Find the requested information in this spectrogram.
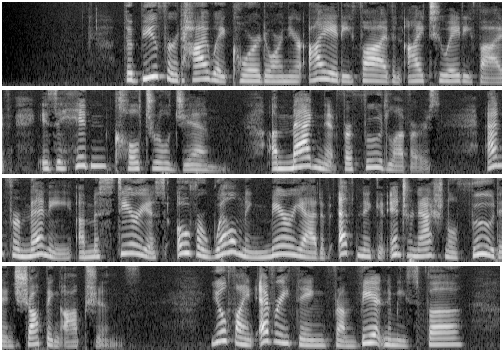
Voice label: voice promo; New Buford Hwy

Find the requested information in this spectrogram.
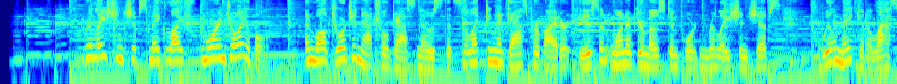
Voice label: Voice Over

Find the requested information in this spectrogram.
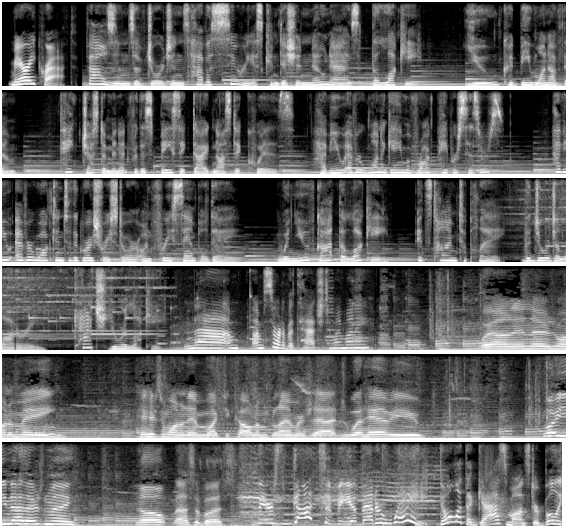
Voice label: Commercial VO

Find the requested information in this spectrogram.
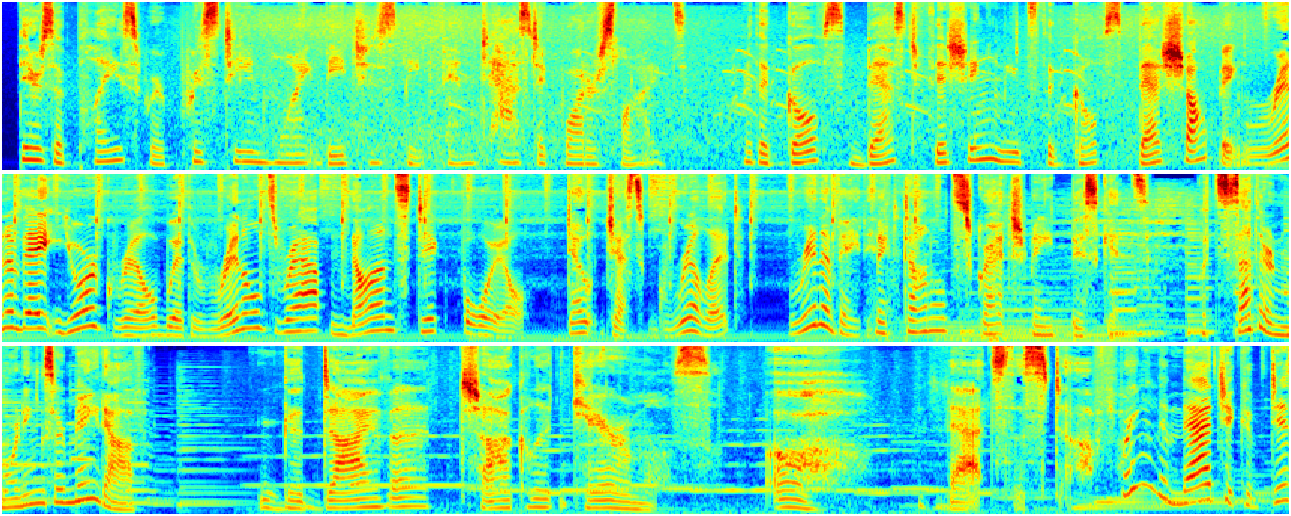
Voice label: Commercial

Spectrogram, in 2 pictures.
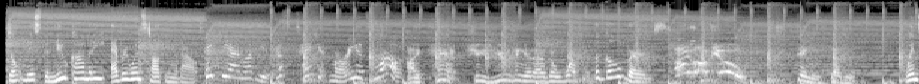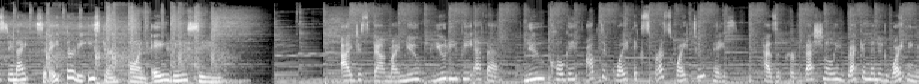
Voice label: Commercial Voice Over

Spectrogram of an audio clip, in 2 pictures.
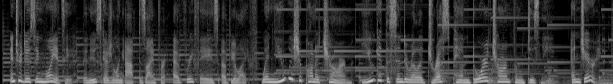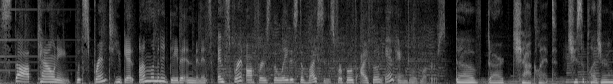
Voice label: Commercial

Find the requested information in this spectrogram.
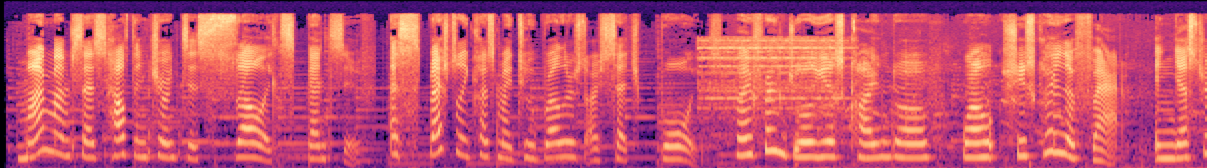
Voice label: Commercial

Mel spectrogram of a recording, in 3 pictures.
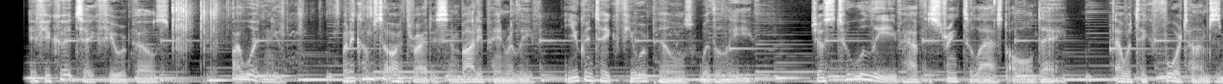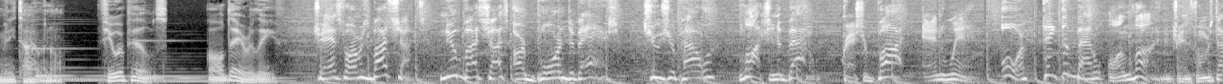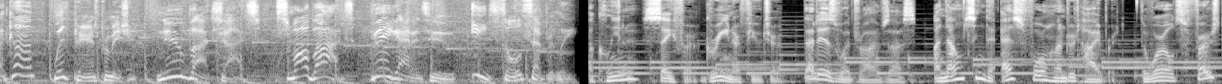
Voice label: Commercial VO

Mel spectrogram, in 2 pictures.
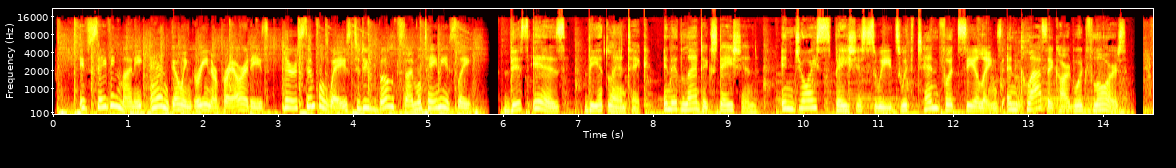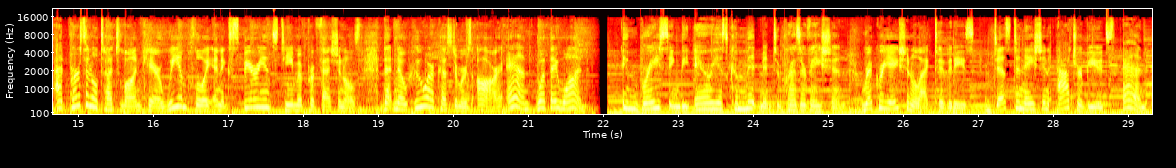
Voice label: Narration

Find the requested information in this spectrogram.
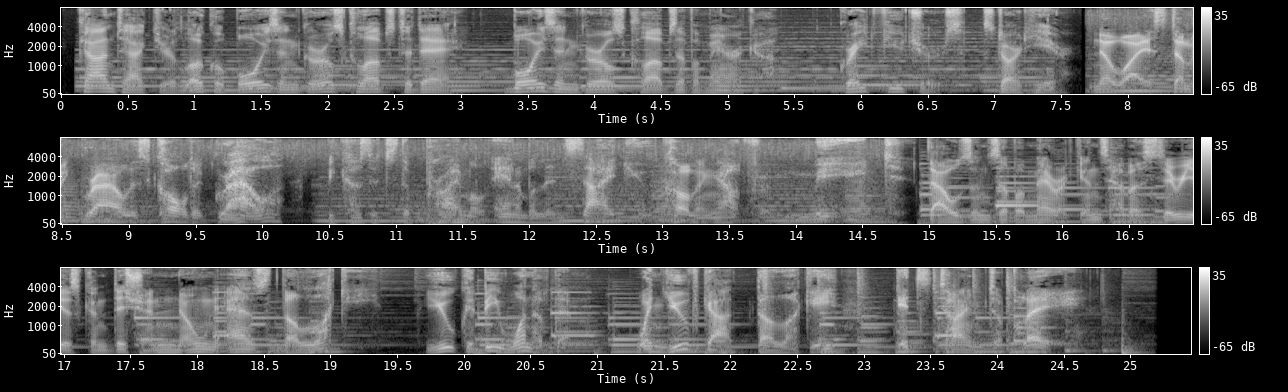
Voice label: COMMERCIAL VO

